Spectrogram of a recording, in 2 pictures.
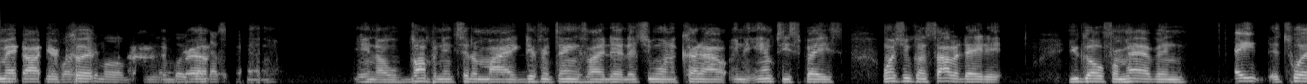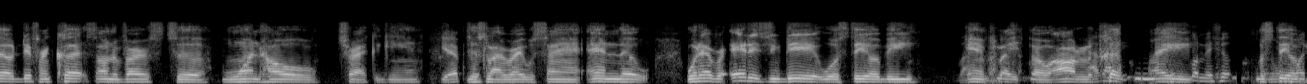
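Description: The whole clip carries the AMR wideband (HD Voice) codec at 8.85 kbit/s, one of its two lowest rates, so the speech sounds plainly rough and raspy, with a hissy, noise-filled top end above 6.4 kHz rather than real detail.

From 0.16 to 2.66 s the speech keeps dipping, thinning and cutting out in pieces, about 1.5 s in all and down by roughly 40 dB at worst. That's speech suppressed in double talk, likely the echo canceller ducking everything while both sides talked. It returns at 23.02 to 23.41 s (about 15 dB) and 24.29 to 26.15 s (about 30 dB, around 0.7 s affected).

Echo leak turns up at 0.29 to 0.63, 1.57 to 2.27, 22.97 to 23.36 and 25.01 to 25.79 s: a faint copy trailing 296 ms behind, about 20 dB down (about 15 dB at 23 s). It's likely loudspeaker pickup the far end's canceller missed.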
